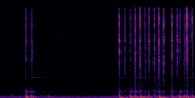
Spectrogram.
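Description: Fingertips press and type on the transparent keycaps of a small, clear acrylic Cherry MX mechanical keyboard switch tester. Two sharp clicks come first, then a pause, then a quick, uneven run of clacky keystrokes. Each keystroke is short, with a low thock and a bright click.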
